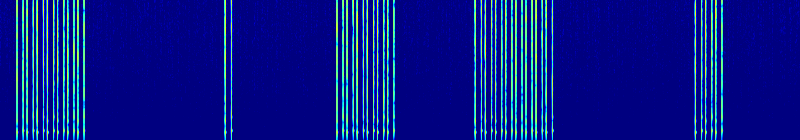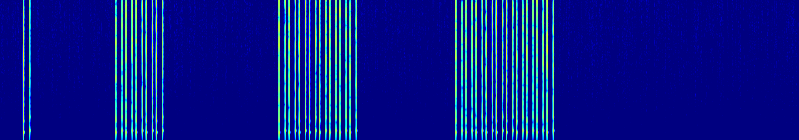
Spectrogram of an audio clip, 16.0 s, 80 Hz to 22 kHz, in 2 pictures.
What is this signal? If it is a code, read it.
Pulse dialling, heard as clicks on a phone line, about 10 pulses a second. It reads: 7 1 6 8 3 1 5 8 0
